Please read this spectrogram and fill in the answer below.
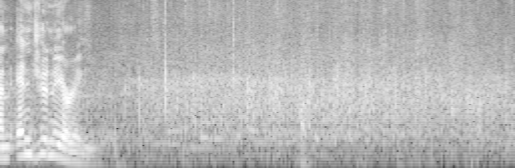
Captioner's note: audience applauds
